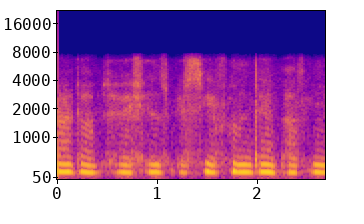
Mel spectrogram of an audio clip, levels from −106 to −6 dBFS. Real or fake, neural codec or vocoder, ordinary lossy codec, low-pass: fake; codec, 24 kHz, 3.1 kbps, DualCodec; Opus, 16 kbps; 7.2 kHz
